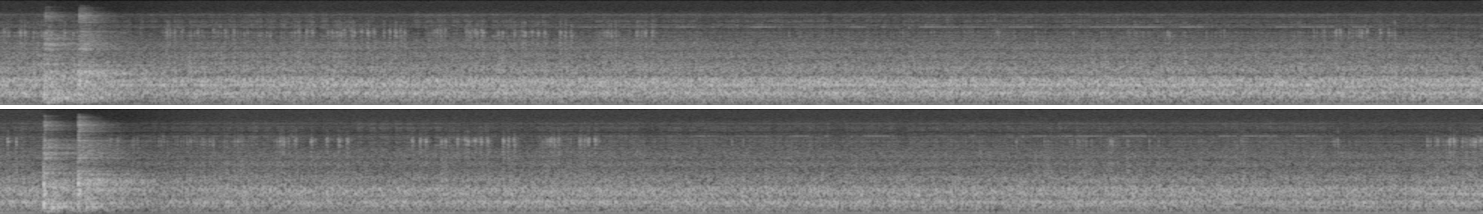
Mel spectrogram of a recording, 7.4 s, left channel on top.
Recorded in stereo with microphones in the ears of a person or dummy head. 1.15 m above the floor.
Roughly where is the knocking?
Right.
